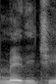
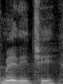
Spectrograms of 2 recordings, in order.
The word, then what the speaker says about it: Medici: cómo escribir, pero yo prefiero mantener la forma italiana y pronunciarlo la italiana medichi en lugar de acentuar la e, porque entonces habría que poner una ch, ¿no? Pero a veces verán ustedes los medici, ¿no? Pero digamos la pronunciación correcta es medici y prefiero mantenerlo.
